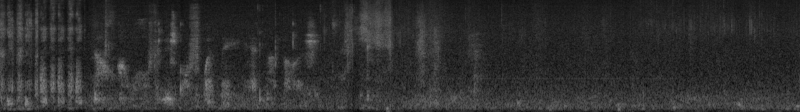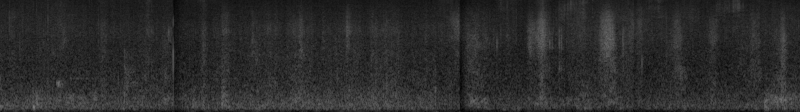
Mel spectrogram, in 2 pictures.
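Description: Fingers rub and scratch softly against hair and skin close by.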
